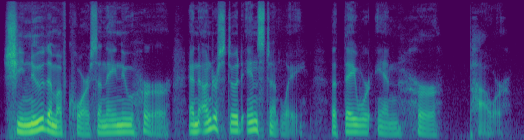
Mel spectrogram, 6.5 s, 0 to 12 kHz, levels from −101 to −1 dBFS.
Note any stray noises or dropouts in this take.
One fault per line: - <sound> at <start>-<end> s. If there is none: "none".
none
